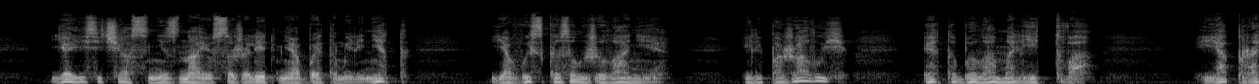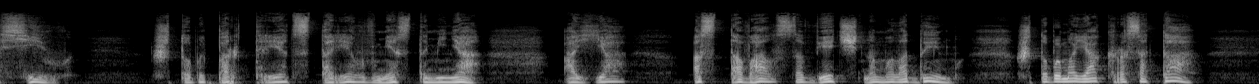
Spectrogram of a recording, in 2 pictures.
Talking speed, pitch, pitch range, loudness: 80 wpm, 105 Hz, 90-120 Hz, -25 LUFS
